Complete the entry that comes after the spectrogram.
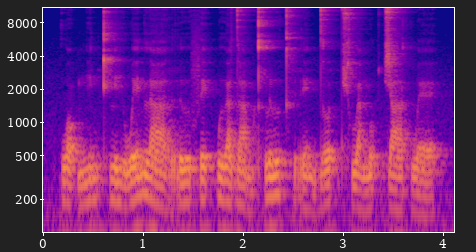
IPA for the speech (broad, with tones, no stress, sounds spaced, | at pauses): k w ɔ˨˩ ʔ ŋ i˧ n kʰ l iː˩˦ w e˥˩ n l aː˨˩ r ɯː˧ f e˦˥ k̚ w ɯ˦˥ a̯ d a˩˦ m kʰ l ɯː˥˩ kʰ r e˩˦ n d ɤː˥˩ t̚ t͡ɕʰ u˨˩ a̯ ŋ o˥˩ k̚ t͡ɕ aː˧ k w ɛː˩˦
